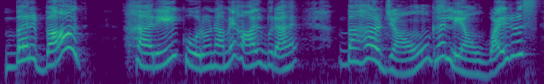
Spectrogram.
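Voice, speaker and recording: Lady doing a cocky tomboy bride, blunt, high voice, swoops around a lot, slow delivery. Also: big pitch swings, a bit bright, heavily acted. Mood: argumentative. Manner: bold, blunt, challenging. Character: brash confident tomboy young bride who loves bikes. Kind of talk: Hindi family story dramatization.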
